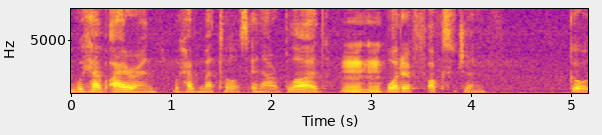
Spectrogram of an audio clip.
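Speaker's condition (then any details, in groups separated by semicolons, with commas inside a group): No condition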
